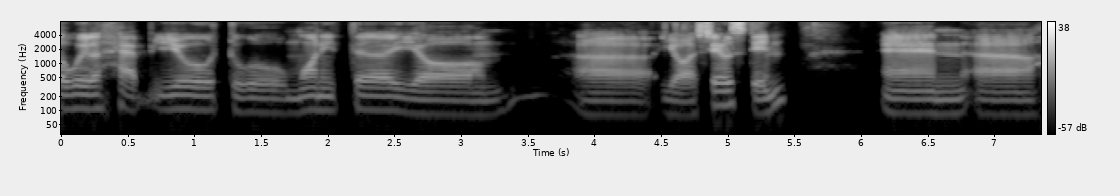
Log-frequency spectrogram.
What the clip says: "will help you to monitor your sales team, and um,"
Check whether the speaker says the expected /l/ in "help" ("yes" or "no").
no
